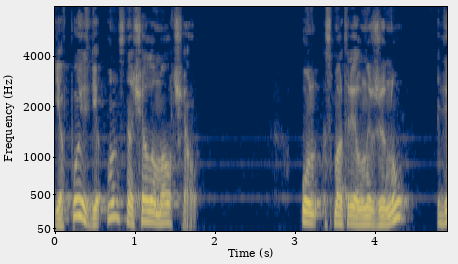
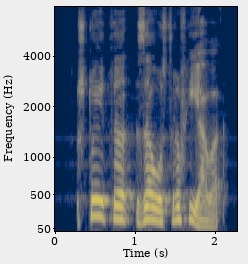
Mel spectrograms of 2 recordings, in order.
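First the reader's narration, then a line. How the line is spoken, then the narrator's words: Plain. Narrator (Russian): спросила она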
